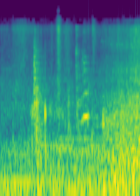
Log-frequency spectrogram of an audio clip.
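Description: Metal slide latch on a wooden horse-stall door clicking open, then the sliding stall door rolling along its track.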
